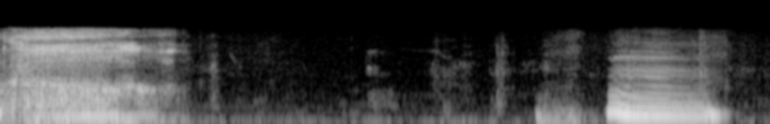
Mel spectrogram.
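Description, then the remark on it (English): A voice imitates snoring with a long, rough, rumbling snore, then after a quiet pause a short breathy inhale and a loud, nasal, wheezy snort-like snore, clear. “Snore, snore, snore, snore, snore, snore, snore. Snork, snork, snork, snork.”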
